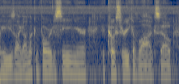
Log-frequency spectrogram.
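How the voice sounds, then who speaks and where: The voice has a dark, mellow tone and is somewhat breathy. It moves at a fairly quick pace. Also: man. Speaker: airline pilot and travel vlogger. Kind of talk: casual vlog talk to camera. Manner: animated.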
